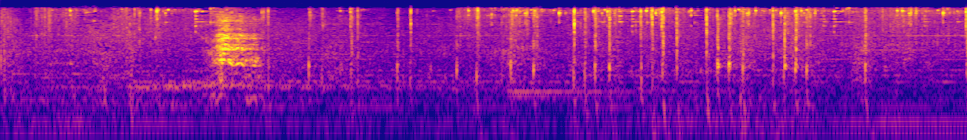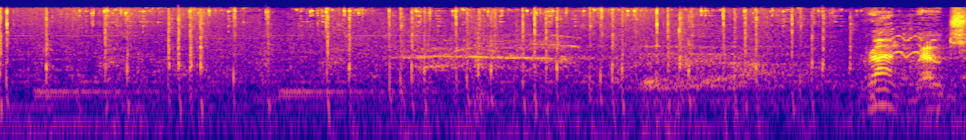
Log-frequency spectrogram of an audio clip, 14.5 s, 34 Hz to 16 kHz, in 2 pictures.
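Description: Roach, the horse in The Witcher 3, gallops with steady rhythmic hoofbeats and a neigh or two, set among game music and ambient effects, with a voice speaking briefly over it.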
